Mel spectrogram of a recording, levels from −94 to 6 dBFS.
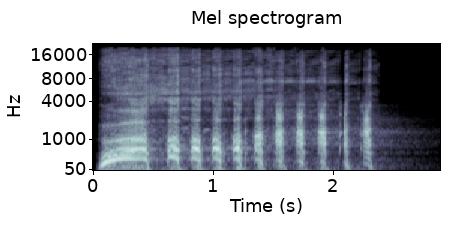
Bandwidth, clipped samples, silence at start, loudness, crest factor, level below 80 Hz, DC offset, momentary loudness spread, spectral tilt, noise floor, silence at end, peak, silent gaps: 19.5 kHz; under 0.1%; 0.05 s; -16 LUFS; 16 dB; -42 dBFS; under 0.1%; 11 LU; -4.5 dB/octave; -58 dBFS; 0.55 s; -2 dBFS; none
